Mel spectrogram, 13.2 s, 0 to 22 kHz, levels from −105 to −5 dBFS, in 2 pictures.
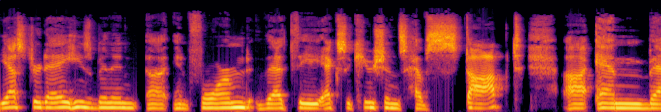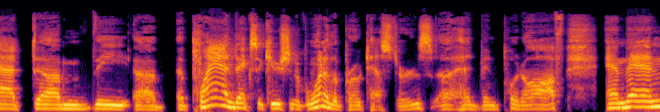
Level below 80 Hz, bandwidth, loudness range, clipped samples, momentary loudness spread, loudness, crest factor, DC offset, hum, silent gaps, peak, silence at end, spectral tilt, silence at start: -56 dBFS; 13.5 kHz; 3 LU; under 0.1%; 10 LU; -18 LUFS; 14 dB; under 0.1%; none; 6.86-6.93 s, 8.29-8.37 s, 12.60-12.64 s; -4 dBFS; 0 s; -4.5 dB/octave; 0 s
